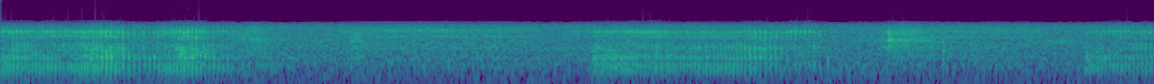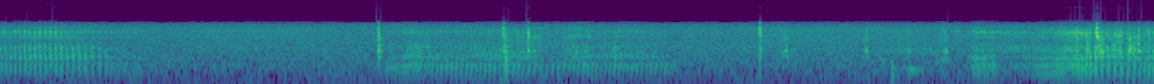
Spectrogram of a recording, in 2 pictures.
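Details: Repeated rough, fluttering snoring breath noises at an uneven pace, with occasional clicks in a small room; snoring.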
